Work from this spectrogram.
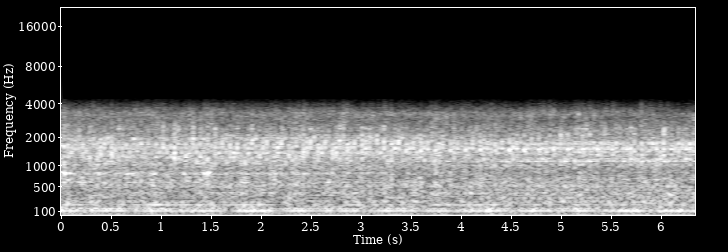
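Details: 1994 BMW 318 tds diesel at idle: steady clatter with a faint repeating knock about twice a second; the source is not identified.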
